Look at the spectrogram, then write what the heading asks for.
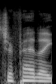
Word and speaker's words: Torpenhow: spelled like Torpenhow. Torpenhow, that's it, yeah. But do never, that is Trepenna, yeah.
